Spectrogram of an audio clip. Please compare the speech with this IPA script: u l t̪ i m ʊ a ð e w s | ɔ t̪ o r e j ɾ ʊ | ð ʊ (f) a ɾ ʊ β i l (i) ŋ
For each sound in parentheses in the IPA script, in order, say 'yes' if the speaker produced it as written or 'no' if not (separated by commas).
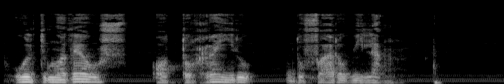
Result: yes, no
